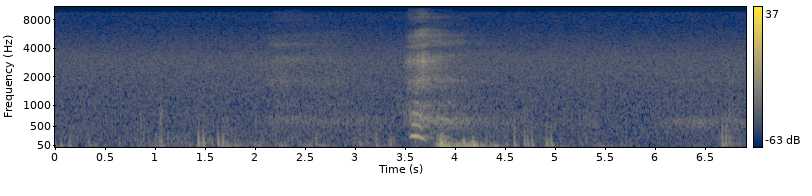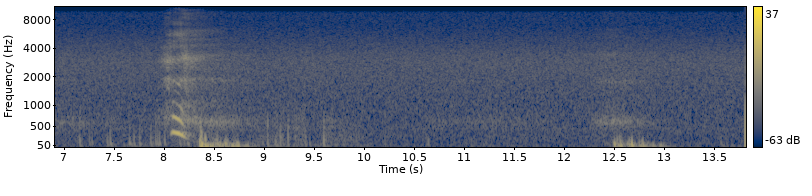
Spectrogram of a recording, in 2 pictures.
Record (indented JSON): {
  "exhalation_length": "13.8 s",
  "exhalation_amplitude": 2300,
  "exhalation_signal_mean_std_ratio": 0.46,
  "survey_phase": "alpha (2021-03-01 to 2021-08-12)",
  "age": "18-44",
  "gender": "Female",
  "wearing_mask": "No",
  "symptom_cough_any": true,
  "symptom_onset": "3 days",
  "smoker_status": "Ex-smoker",
  "respiratory_condition_asthma": false,
  "respiratory_condition_other": false,
  "recruitment_source": "Test and Trace",
  "submission_delay": "2 days",
  "covid_test_result": "Positive",
  "covid_test_method": "RT-qPCR",
  "covid_ct_value": 22.6,
  "covid_ct_gene": "ORF1ab gene",
  "covid_ct_mean": 22.9,
  "covid_viral_load": "31000 copies/ml",
  "covid_viral_load_category": "Low viral load (10K-1M copies/ml)"
}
